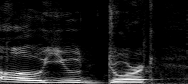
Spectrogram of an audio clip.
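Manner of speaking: mock playful teasing, taunting tone. Acting out a chat message as playful insults: imitating playful teasing insults. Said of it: "the playful insults kind of thing".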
